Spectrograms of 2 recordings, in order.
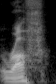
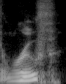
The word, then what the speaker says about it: RUF: don't know ruth yes it looks like ruff but it's pronounced roof this is an aftermarket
